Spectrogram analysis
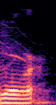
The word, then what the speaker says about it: Rohr: it I honestly don't but it's kind of pronounced the same it's yeah you just kind kind of Roar yeah so the original Michael and Mary came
